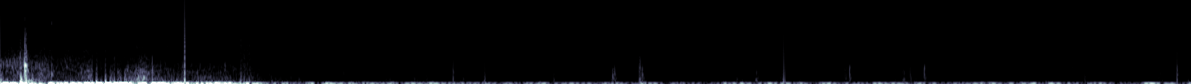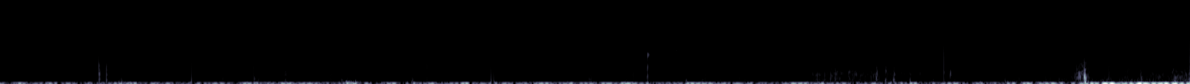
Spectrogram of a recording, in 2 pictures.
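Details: Stomach growl after drinking cider (fizzy drink): an opening loud rumble, then scattered soft clicks, pops and low gurgles as gas and fluid move through the gut; ordinary borborygmi.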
